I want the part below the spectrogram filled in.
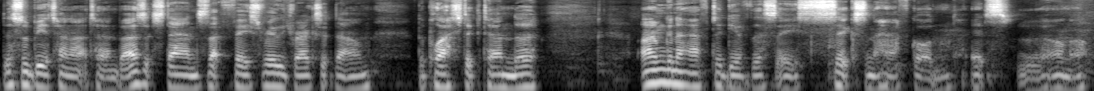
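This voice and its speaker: A man's voice: lowish voice, steady tone, normal speed, dark tone. A young man, casually reviewing toy trains, rambling and gushing with lots of fillers and restarts. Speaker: toy collector reviewing die-cast trains.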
